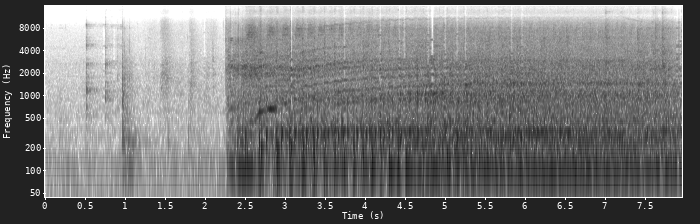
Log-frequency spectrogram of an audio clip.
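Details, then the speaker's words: Antique two-stroke inboard marine engine that sat unused for 35 years, run again after it flooded and the fuel was topped up: it catches and runs with a smooth, even putter of about three and a half beats a second; normal running. "that sounds nice and smooth doesn't it"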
